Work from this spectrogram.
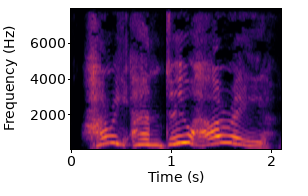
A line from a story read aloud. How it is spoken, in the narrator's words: shouted Dick, who was just behind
